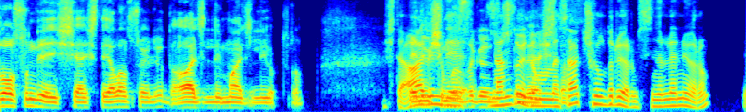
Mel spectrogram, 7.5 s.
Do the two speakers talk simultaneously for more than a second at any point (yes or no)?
yes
